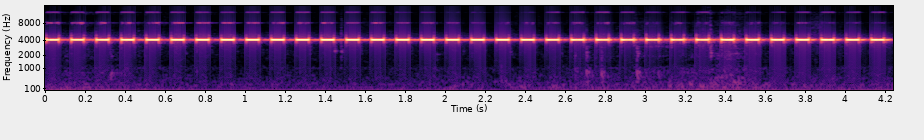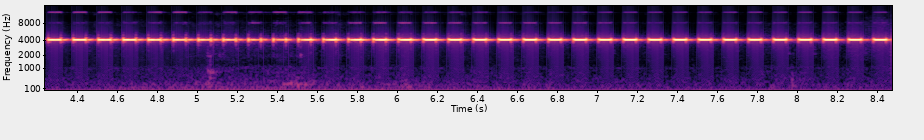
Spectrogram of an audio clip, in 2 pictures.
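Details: Battery Lorus (Seiko) Mickey Mouse alarm clock, later version, alarm set for 1 o'clock and switched on: rapid, even high-pitched beeping about four per second; alarm ringing normally.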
